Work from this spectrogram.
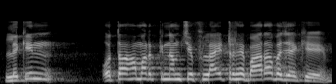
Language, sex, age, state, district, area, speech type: Maithili, male, 18-30, Bihar, Saharsa, urban, spontaneous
